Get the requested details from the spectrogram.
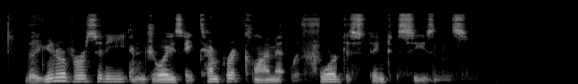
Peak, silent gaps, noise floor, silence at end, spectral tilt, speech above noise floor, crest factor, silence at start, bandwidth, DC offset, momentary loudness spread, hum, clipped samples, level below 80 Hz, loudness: -10 dBFS; none; -73 dBFS; 1.1 s; -3.5 dB/octave; 45 dB; 18 dB; 0.05 s; 11.5 kHz; under 0.1%; 9 LU; none; under 0.1%; -66 dBFS; -28 LUFS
